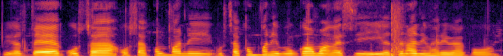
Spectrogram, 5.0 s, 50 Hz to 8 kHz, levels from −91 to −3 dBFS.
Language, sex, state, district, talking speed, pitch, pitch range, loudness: Chakma, female, Tripura, Unakoti, 155 wpm, 225 Hz, 210-230 Hz, -17 LUFS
